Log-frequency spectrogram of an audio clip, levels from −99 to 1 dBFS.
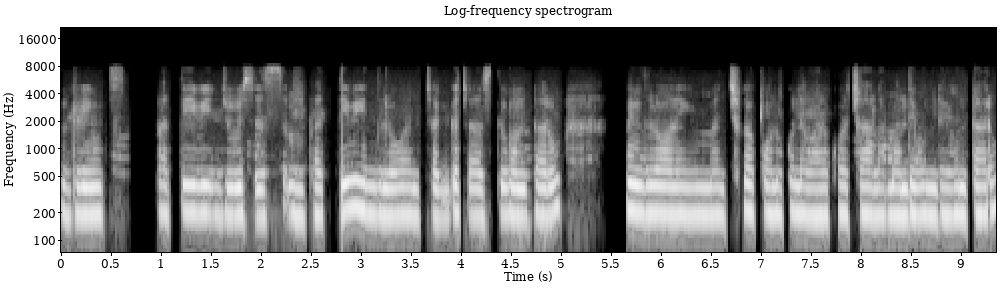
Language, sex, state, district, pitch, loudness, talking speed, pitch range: Telugu, female, Andhra Pradesh, Visakhapatnam, 190 Hz, -14 LUFS, 115 wpm, 185-195 Hz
